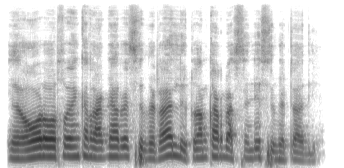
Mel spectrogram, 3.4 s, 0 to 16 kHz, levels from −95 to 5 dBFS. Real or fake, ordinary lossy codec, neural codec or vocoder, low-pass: fake; none; codec, 44.1 kHz, 3.4 kbps, Pupu-Codec; 14.4 kHz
